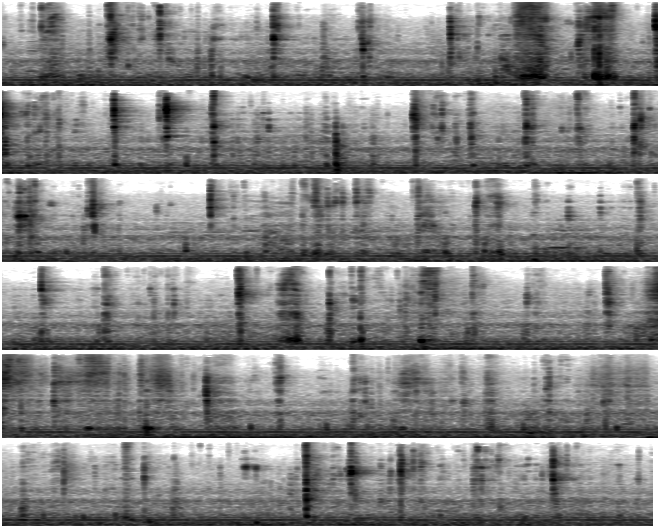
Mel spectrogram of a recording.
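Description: Close-miked biting and chewing of chicken giblets, a steady run of short sharp clicks and soft crunches. A faint steady hum lies under it.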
